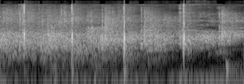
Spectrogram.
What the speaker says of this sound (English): So we're going to give a round of applause to y'all.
